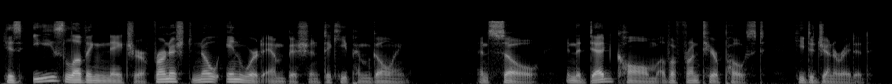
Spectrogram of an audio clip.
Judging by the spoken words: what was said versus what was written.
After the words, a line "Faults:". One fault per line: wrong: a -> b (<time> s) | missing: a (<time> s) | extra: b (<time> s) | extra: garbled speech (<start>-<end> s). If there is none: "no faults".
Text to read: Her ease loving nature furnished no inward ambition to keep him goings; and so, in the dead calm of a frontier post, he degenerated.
His ease loving nature furnished no inward ambition to keep him going; and so, in the dead calm of a frontier post, he degenerated.
Faults:
wrong: Her -> His (0.0 s)
wrong: goings -> going (3.7 s)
